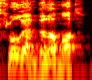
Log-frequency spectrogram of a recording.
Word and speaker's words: Florian De La Motte: It's Florian De La Motte. Is that pronounced right, bro? Hey, hello. Yeah, pretty much. It's Florian De La Motte.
